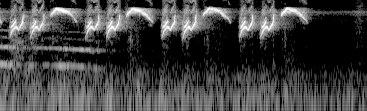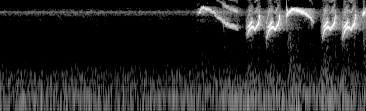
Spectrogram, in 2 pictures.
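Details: Post-moult cinereous tit in full voice, repeating high two-part phrases of a sharp note and an arched whistle about eight times, pausing nearly three seconds, then starting again.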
